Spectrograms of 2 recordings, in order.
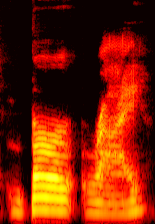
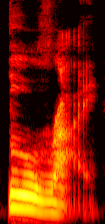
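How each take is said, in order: First: The first syllable sounds like 'burr'. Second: The first syllable sounds like 'boo'. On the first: The speaker calls it wrong. "mistakenly pronounce it Burr Rye" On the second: The speaker calls it right. "it is pronounced Boo Rye"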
